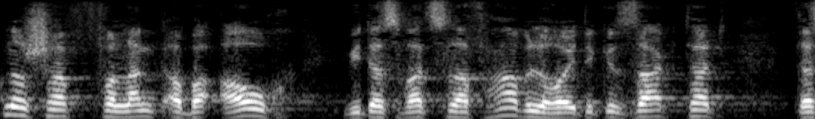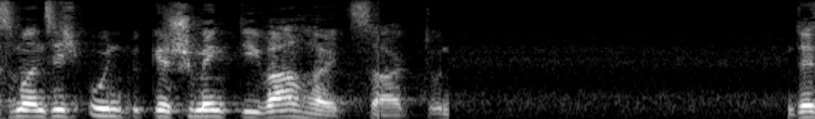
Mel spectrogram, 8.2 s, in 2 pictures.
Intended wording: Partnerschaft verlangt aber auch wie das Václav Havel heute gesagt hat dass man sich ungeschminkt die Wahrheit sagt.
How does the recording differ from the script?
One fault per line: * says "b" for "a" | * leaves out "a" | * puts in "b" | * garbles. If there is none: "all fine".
all fine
